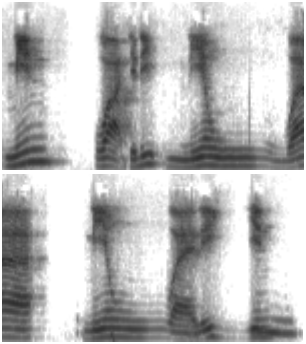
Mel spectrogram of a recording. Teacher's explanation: fathatin kasatin sejajar domatin seperti angka 99 berjumpa dengan huruf wau dibaca dengan ghunah artinya dimasukkan lewat hidung suaranya ada yang lewat hidung dan dibaca huruf wunnya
